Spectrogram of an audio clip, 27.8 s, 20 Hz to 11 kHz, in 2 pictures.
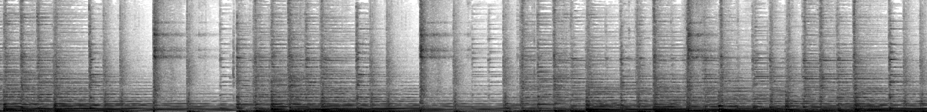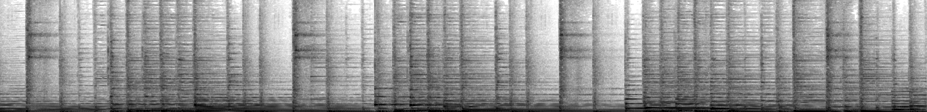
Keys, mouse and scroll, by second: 0.9-2.1 middle drag, 2.1 2, 2.4 click, 2.8 alt+shift+click, 3.1 middle click, 3.6 alt+shift+click, 3.9 middle click, 4.3 ctrl+b, 6.1 Tab, 6.3 scroll down 3, 6.5 middle click, 6.6 scroll up 1, 6.9-7.7 shift+middle drag, 7.7 ctrl+s, 8.0 scroll up 1, 8.2-8.8 shift+middle drag, 8.8 scroll up 1, 9.0-9.8 shift+middle drag, 9.8-10.5 scroll up 2, 10.0 shift+middle click, 10.5-10.9 middle drag, 10.9 scroll up 1, 11.1 Tab, 11.5 middle click, 12.2 3, 12.3 click, 12.6 middle click, 13.0 s, 14.4 alt+middle click, 14.8 shift+middle click, 15.2 e, 16.7 scroll down 2, 16.9 middle click, 17.3 ctrl+b, 19.3 click, 20.2 shift+middle click, 21.0 ctrl+b, 23.6 click, 24.9-27.4 drag, 27.4-27.8 scroll up 1.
